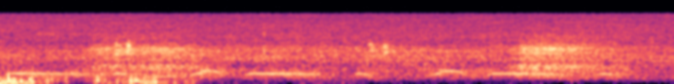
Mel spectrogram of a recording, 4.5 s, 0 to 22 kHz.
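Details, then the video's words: Little owl at Roquesérière on 5 August 2022: mid-pitched hoots, drawn-out level notes alternating with short upslurred yelps, repeated over several seconds, against low rumbling bumps and a steady hiss. "Chouette Chevêche"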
